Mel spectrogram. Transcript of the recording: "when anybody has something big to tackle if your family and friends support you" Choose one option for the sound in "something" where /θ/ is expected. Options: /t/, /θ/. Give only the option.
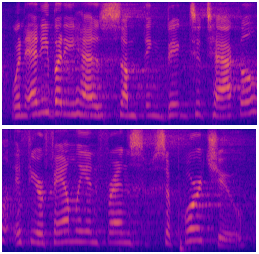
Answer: /θ/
